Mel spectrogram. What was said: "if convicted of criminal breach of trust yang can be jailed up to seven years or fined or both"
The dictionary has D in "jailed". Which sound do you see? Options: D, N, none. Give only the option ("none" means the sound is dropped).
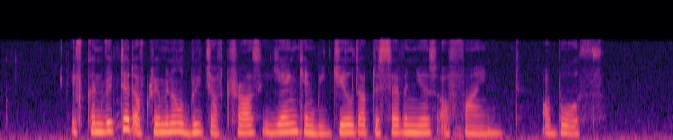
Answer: D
